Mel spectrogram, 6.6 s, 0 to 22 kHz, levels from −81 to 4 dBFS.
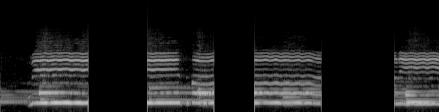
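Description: At 1.31 s the sound drops to silence until 2.20 s, again from 3.20 to 3.81 s, and from 4.81 to 5.91 s, each time resuming exactly where it stopped. These are rebuffering stalls: playback ran dry of downloaded audio and waited, adding about 0.9, 0.6 and 1.1 s.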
